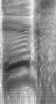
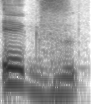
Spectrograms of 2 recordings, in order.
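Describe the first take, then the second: First: The word ends with a hissing s sound. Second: The word ends with a buzzing z sound. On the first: The speaker calls it wrong. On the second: The speaker calls it right.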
